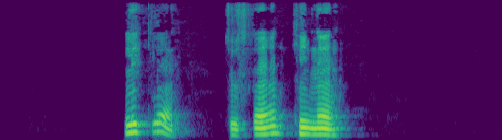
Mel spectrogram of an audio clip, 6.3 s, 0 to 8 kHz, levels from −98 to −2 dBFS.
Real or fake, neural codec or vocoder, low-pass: real; none; 7.2 kHz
